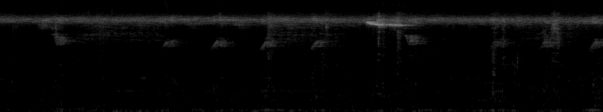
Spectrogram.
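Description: Faint forest birdsong: small birds repeating short falling chirps, with one sharper high note a little past halfway. Under it runs a steady, high-pitched insect buzz.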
